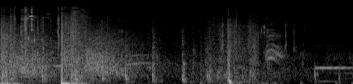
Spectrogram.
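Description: Scattered gunfire in the video game Red Dead Redemption, several muffled shots and cracks at uneven intervals over a busy background with footsteps-like thumps.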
